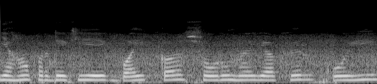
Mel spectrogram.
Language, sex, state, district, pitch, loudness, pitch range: Hindi, female, Bihar, Araria, 205 Hz, -15 LUFS, 200-210 Hz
